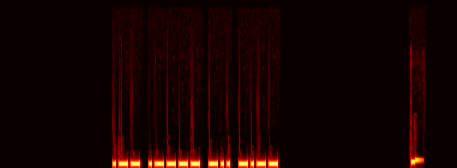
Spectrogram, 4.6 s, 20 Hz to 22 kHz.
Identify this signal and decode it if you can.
Morse code, heard as a keyed tone, about 38 wpm, 700 Hz. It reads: W1DY
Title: USA Call Signs - 2x Character Spacing - 40wpm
